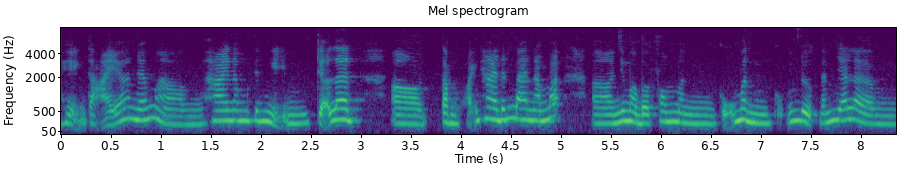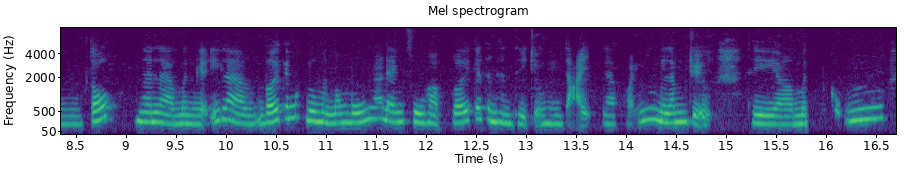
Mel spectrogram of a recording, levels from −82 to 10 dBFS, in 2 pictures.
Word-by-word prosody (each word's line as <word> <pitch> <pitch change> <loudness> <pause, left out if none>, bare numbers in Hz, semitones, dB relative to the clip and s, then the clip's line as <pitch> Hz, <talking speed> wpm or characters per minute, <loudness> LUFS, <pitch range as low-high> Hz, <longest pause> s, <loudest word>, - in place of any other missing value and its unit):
hiện 205 -2 -5
tại 200 - -3
á, 265 +7 -1
nếu 280 0 +3
mà 295 -9 -1 0.4
2 265 +5 +1
năm 265 -1 +2
kinh 255 -1 +4
nghiệm 205 -1 -2
trở - - +3
lên, 285 +2 +6 0.4
ờ, 195 -2 0 0.2
tầm 220 -3 +2
khoảng 260 - -4
2-3 295 +1 +3
năm 270 0 +3
á, 340 - 0 0.3
ờ, 205 0 -2
nhưng 250 +4 +5
mà 250 - +5
performance 210 -2 0
của - - -4
mình 230 -6 +4
cũng 235 +5 -1
được 255 - +3
đánh 225 +4 +1
giá 280 0 +2
là 250 -9 0 0.5
tốt, 295 +7 +2 0.2
nên 240 -2 +1
là 210 -4 0
mình 200 0 -2
nghĩ 195 +7 -3
là 255 -8 -1
với 230 +6 +3
cái 320 +1 -3
mức 340 -3 -6
lương 255 -2 +5
mình 220 -3 +1
mong 220 +2 -1
muốn, 235 +6 +1
nó 310 0 -5
đang 240 -4 0
phù 235 -2 +1
hợp 205 -3 -3
với 225 +3 +1
cái 305 - 0
tình 275 -5 +1
hình 215 -3 -1
thị 195 -2 -5
trường 195 - -7
hiện 195 -1 -3
tại 435 - -5
là 195 -2 -9
khoảng 275 +4 -3
15.000.000. 240 - +2 0.4
Thì, 200 -3 +1
ờ, 185 -1 -3
mình 200 +2 -1 0.2
cũng, 280 +6 -1
235 Hz, 215 wpm, -20 LUFS, 205-270 Hz, 0.5 s, lên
